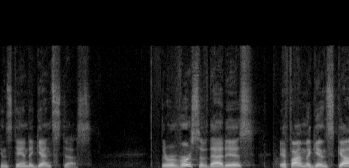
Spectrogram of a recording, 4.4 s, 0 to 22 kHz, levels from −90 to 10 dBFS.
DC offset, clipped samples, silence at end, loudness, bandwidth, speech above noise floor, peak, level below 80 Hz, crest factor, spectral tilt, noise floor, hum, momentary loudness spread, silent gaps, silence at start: under 0.1%; under 0.1%; 0 s; -24 LUFS; 16.5 kHz; 45 dB; -4 dBFS; -74 dBFS; 20 dB; -4.5 dB/octave; -68 dBFS; none; 16 LU; none; 0 s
